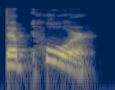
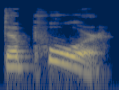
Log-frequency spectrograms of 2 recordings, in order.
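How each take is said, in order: First: The poor with a long, drawn oo in poor; poor stretched, never clipped. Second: The poor with the run through quickly and lightly; quick weak the, then poor. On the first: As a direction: give poor its full length. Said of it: "你的poor都太短". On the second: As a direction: skim over the, land on poor. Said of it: "就一下子过去哈". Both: Shown as a demonstration.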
